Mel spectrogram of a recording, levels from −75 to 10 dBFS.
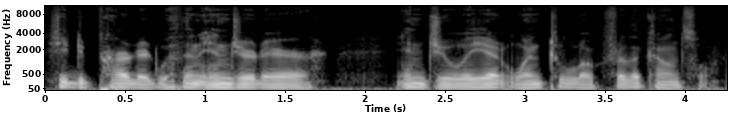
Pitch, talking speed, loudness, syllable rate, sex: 85 Hz, 195 wpm, -17 LUFS, 5.3 syllables/s, male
